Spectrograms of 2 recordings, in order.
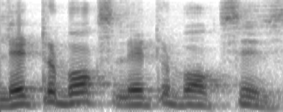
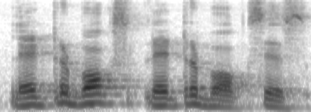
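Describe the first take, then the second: No difference in how they are said.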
